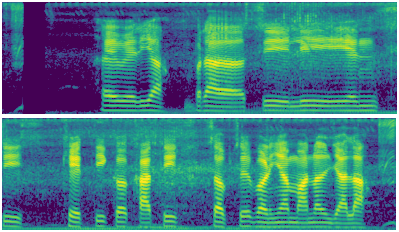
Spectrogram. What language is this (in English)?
Bhojpuri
